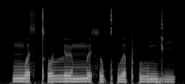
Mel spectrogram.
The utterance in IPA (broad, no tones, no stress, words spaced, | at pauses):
ŋʷæs tʼolːømːø sokʷʼæ pʼuŋɡi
